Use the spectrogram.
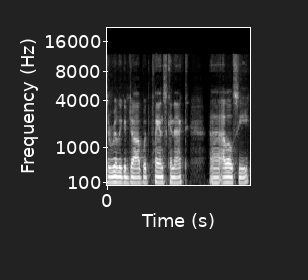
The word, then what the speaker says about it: Plans Connect: which she does a really good job with Plans Connect LLC, correct? Is that my pronouncing that Correct.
